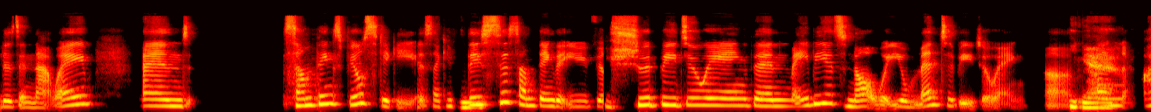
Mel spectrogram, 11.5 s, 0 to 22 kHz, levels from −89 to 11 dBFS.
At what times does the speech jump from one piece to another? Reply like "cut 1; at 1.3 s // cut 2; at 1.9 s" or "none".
cut 1; at 4.2 s // cut 2; at 6.0 s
